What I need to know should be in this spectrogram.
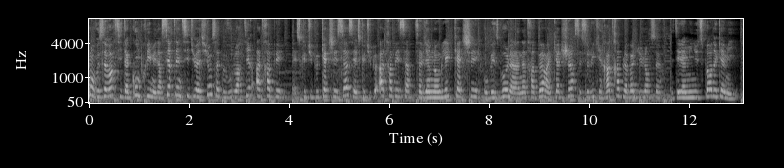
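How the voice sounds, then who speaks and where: A woman vlogger explaining words in a casual, playful, self-mocking way. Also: a little high.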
